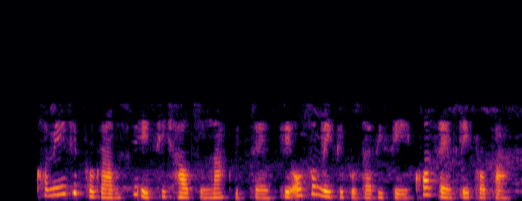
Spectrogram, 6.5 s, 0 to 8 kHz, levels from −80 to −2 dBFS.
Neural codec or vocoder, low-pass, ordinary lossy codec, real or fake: none; 7.2 kHz; AAC, 16 kbps; real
